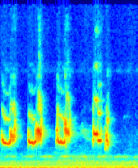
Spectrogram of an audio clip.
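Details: Parakeet from a varied master recording used to teach munias to sing: four loud, short squeaky chirps, each a quick rising-falling note, spaced about half a second apart, over low hum.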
